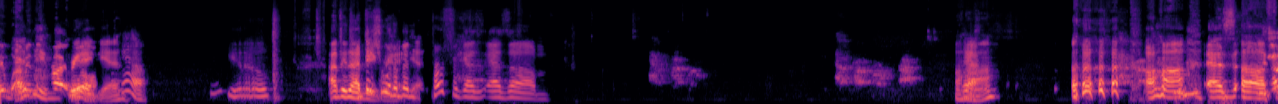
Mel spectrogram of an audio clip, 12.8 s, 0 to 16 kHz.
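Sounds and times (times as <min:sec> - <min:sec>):
speech: 0:00.0 - 0:01.6, 0:02.3 - 0:05.6, 0:09.6 - 0:10.1, 0:10.7 - 0:12.7
dog barking: 0:06.5 - 0:07.2, 0:08.3 - 0:09.3, 0:11.1 - 0:11.6
laughter: 0:10.7 - 0:12.7.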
